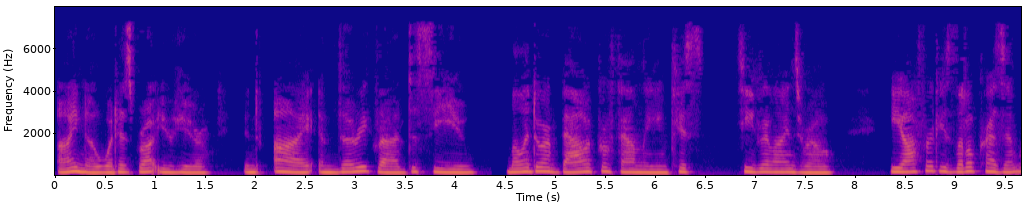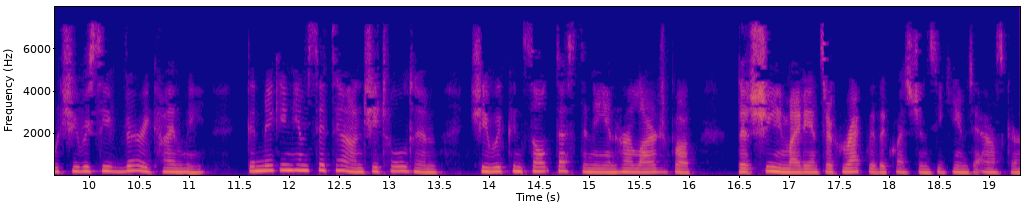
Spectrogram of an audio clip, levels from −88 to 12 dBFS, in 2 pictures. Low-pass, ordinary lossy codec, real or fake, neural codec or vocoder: 7.2 kHz; MP3, 32 kbps; fake; codec, 16 kHz, 2 kbps, FunCodec, trained on LibriTTS, 25 frames a second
